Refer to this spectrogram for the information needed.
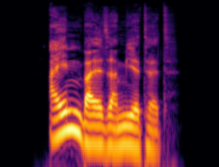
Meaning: inflection of einbalsamieren: 1. second-person plural dependent preterite 2. second-person plural dependent subjunctive II
- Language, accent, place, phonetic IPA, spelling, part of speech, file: German, Germany, Berlin, [ˈaɪ̯nbalzaˌmiːɐ̯tət], einbalsamiertet, verb, De-einbalsamiertet.ogg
